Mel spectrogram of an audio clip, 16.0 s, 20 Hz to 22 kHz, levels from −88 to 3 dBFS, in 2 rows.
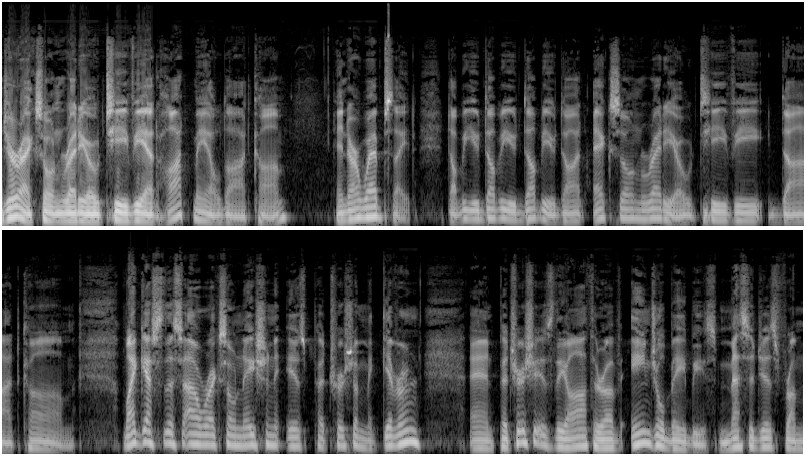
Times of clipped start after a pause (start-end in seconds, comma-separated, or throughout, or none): none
